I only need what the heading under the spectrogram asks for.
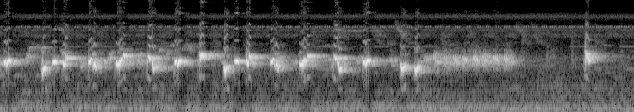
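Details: Yellow-vented bulbul, trucukan, giving long ropel song for tutoring: fast series of whistled, bubbly notes that blur into a sustained warbling trill, then silence and one final sharp note; faint low background hum.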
